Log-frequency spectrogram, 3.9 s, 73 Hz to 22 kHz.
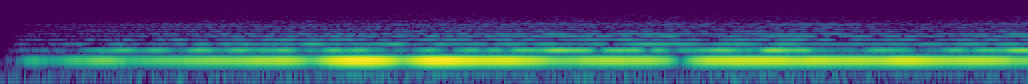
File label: STR SEC; Roland - LA Composer vol. 1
